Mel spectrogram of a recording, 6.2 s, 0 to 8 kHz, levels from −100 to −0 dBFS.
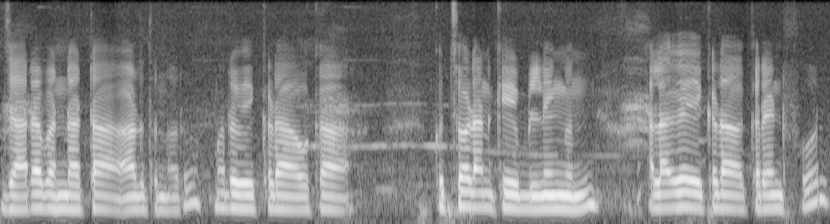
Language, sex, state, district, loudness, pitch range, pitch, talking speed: Telugu, male, Andhra Pradesh, Sri Satya Sai, -15 LUFS, 135-150 Hz, 140 Hz, 145 wpm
